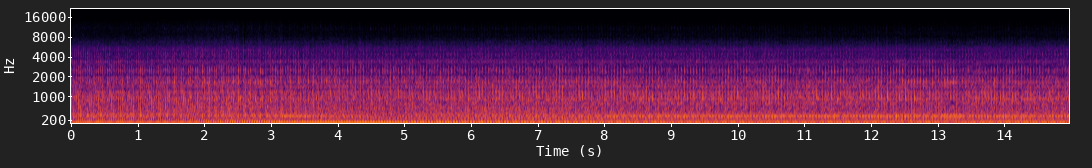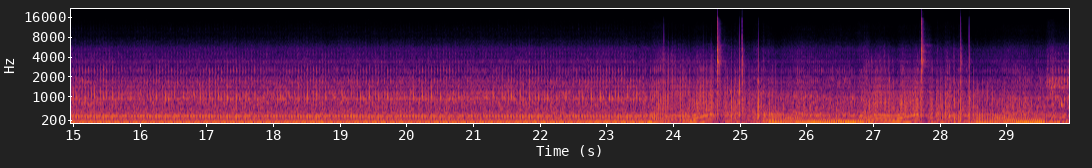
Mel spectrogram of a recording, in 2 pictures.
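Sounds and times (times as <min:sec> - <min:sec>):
car engine idling: 0:00.0 - 0:29.9
engine revving: 0:23.6 - 0:29.9
exhaust pops: 0:24.5 - 0:25.4, 0:27.6 - 0:28.6.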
